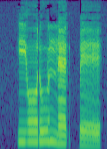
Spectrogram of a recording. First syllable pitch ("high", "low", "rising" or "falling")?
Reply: high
